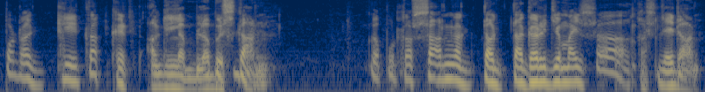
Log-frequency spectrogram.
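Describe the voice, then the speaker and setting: A man performs an old grandfather in an audio drama, grumbling and reproachful. His voice is gravelly and fairly high for a man, with lively swings of pitch in a dry, close sound. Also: slow pace, dry recording, heavily acted. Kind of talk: Ilocano radio drama acting.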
